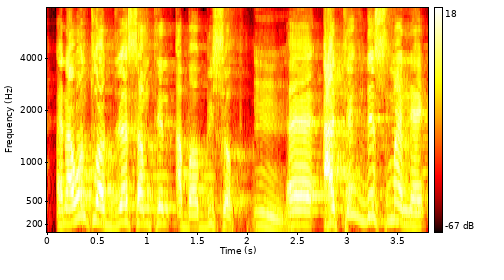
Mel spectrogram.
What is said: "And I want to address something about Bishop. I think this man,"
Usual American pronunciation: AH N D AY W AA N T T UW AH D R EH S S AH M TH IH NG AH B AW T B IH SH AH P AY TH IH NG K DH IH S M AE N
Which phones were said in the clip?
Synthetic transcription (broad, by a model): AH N AY W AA N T T UW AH D R EH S S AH M T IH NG AH B AW T B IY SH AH P AY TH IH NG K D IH S M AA N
